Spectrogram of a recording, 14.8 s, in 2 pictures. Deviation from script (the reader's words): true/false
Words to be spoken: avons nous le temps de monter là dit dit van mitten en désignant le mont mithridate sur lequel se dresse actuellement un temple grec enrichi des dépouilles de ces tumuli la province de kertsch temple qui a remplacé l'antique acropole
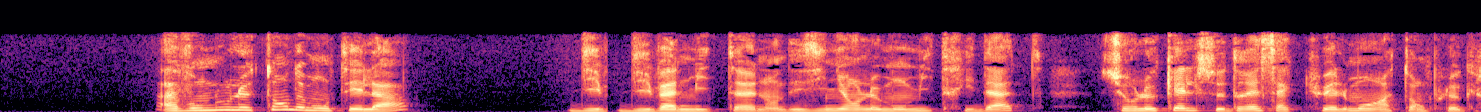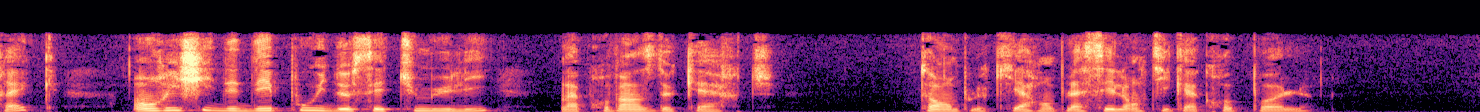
false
